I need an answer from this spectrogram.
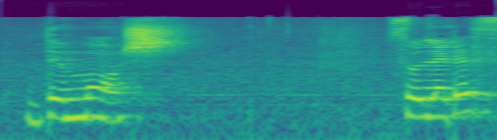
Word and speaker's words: dimanche: It is dimanche. The pronunciation is a little different. It is dimanche.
